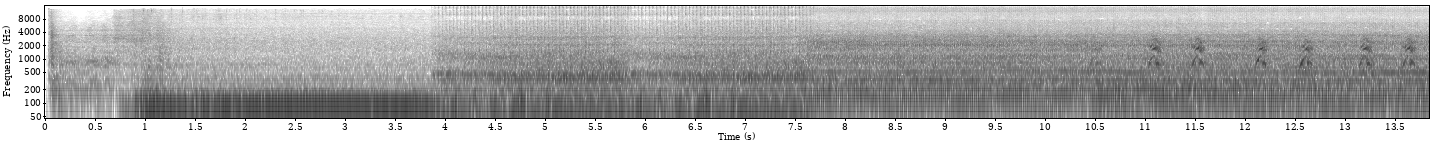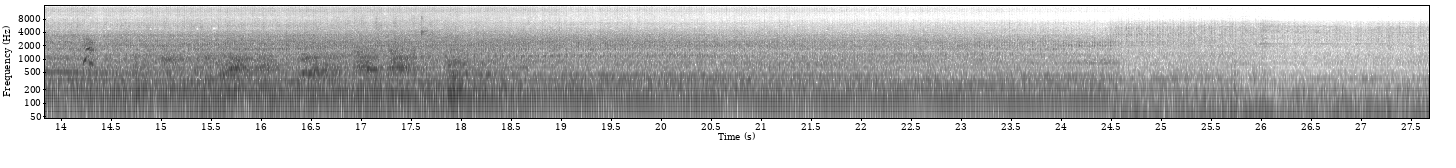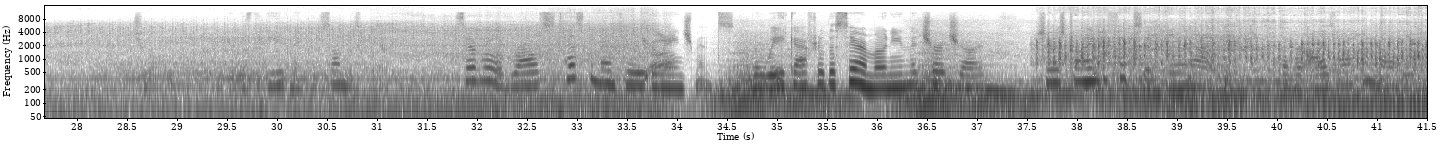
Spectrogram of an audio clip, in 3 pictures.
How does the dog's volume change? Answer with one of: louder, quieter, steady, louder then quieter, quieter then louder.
steady.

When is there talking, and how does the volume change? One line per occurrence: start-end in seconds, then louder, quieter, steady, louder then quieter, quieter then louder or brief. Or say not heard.
28.6-41.4 louder then quieter.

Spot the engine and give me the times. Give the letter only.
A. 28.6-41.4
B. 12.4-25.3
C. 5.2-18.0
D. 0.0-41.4
D.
